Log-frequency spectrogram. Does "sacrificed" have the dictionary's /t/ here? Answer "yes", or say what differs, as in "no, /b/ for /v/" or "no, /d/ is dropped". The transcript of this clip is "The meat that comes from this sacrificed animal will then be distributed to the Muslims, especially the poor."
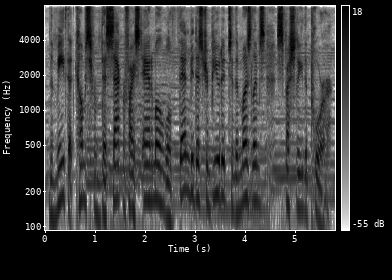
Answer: yes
